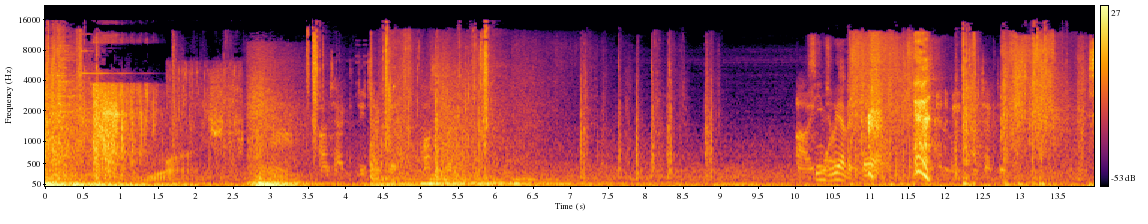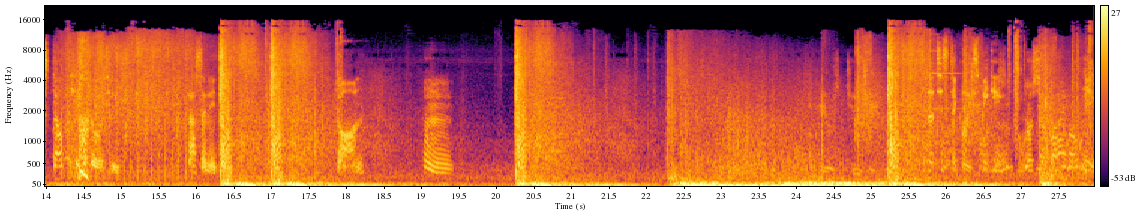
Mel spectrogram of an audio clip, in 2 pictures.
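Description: Guns fire in loud, booming bursts.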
